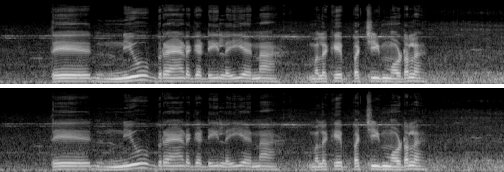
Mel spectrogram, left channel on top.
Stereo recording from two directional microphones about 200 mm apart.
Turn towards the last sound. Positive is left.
turn(degrees=-20)  # may be behind; listen again after turning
